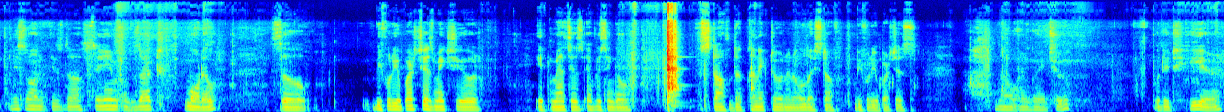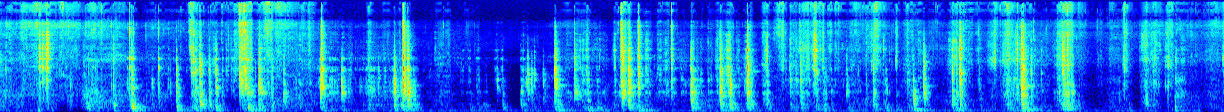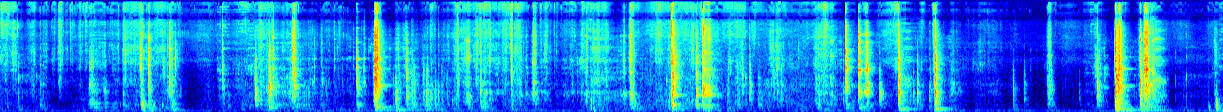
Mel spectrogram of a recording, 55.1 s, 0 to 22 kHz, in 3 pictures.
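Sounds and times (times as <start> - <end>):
clicks and knocks of handling hardware: 9.9 - 10.3, 36.8 - 51.2.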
